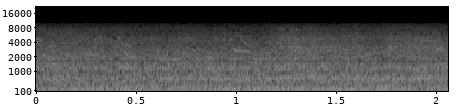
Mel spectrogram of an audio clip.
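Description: A jet ski's engine droning steadily over a haze of steady noise.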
